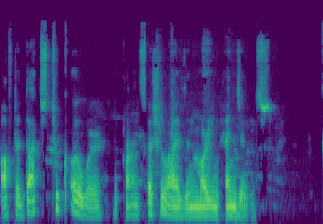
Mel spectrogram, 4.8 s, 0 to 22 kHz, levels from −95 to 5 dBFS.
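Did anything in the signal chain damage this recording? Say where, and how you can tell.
Yes, at 2.16–2.18 s, between "took over the plant" and "in marine", the speech jumps ahead about 40 ms: roughly two compressed frames skipped at the codec.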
